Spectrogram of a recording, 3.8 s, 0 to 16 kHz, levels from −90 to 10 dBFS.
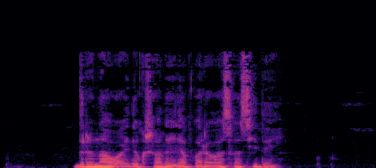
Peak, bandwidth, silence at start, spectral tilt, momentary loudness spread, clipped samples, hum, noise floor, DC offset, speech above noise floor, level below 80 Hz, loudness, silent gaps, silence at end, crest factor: -12 dBFS; 11.5 kHz; 0.75 s; -6.5 dB/octave; 12 LU; under 0.1%; none; -73 dBFS; under 0.1%; 50 dB; -62 dBFS; -25 LUFS; none; 1 s; 14 dB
